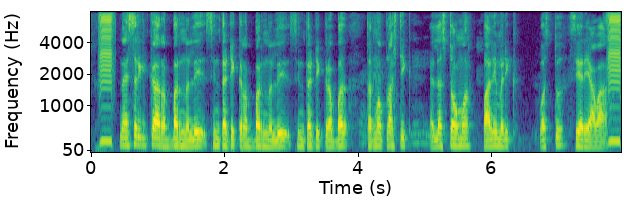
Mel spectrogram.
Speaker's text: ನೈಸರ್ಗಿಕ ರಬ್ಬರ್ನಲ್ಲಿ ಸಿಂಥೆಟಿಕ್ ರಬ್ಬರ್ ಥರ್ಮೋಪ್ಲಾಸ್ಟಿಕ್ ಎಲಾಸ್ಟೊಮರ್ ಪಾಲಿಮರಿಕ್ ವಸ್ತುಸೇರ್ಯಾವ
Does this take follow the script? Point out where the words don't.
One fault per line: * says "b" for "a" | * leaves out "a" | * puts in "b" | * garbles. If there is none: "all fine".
* puts in "ರಬ್ಬರ್ನಲ್ಲಿ ಸಿಂಥೆಟಿಕ್"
